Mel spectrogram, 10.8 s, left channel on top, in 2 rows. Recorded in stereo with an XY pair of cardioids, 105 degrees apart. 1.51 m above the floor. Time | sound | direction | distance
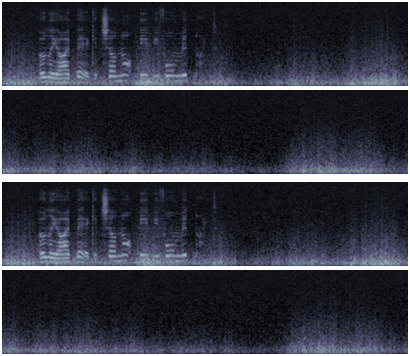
0.5 | a woman speaking | 5° right | ?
